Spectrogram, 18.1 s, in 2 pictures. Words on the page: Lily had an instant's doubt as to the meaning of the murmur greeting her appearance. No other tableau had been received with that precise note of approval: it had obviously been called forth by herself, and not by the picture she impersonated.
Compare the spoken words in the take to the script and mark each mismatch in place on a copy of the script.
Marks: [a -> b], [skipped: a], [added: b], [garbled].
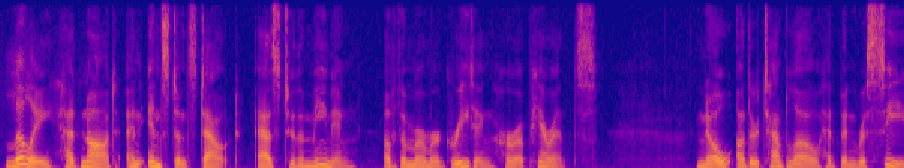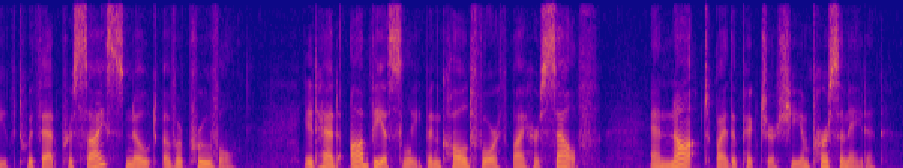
Lily had [added: not] an instant's doubt as to the meaning of the murmur greeting her appearance. No other tableau had been received with that precise note of approval: it had obviously been called forth by herself, and not by the picture she impersonated.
